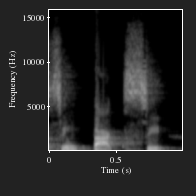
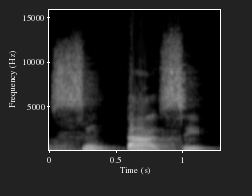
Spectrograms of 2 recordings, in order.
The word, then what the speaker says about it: sintaxe: Pronuncia direito, não é nada de sintaxe, não, sintaxe.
